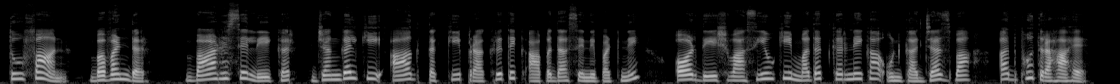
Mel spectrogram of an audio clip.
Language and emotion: Hindi, neutral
